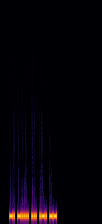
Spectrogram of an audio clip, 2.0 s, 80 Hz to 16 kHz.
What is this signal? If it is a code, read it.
Morse code, heard as a keyed tone, about 59 wpm, 700 Hz. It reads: N6SRM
